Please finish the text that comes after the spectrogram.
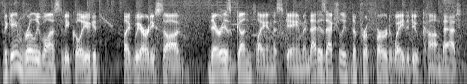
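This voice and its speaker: A man's voice: on the low side, lively intonation, brisk, fairly bright tone, faint music behind. A man hosting a let's play, explaining the game in a casual, wry way.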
